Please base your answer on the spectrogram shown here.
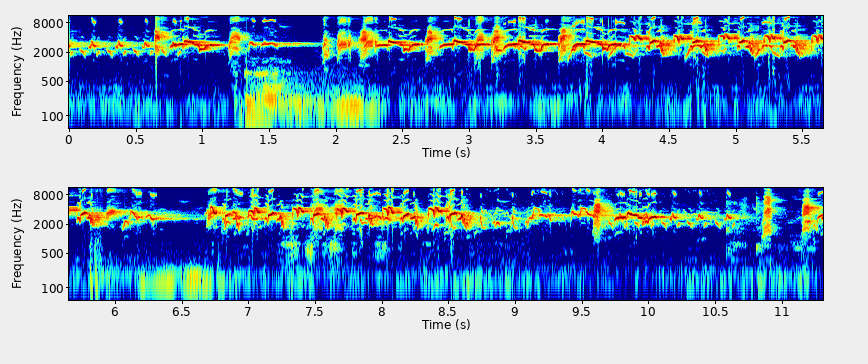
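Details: Sooty-headed bulbul in noisy 'ribut' song, played as a lure for kept bulbuls; long, rapid bubbling chatter with short breaks and a low thump early on.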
